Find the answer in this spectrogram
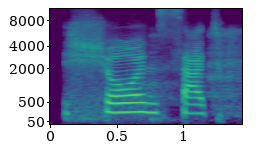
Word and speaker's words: Schoenstatt: Eu talvez tenha um pouco de dificuldade para pronunciar, mas no Instituto Secular das Irmãs de Maria de Schoenstatt, como pronuncia?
